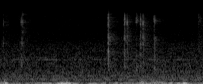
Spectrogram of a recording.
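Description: Computer keyboard keystrokes: a few separate key presses, one near the start and a quick cluster in the second half.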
